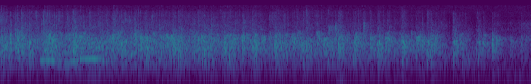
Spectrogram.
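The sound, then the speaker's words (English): A crowd applauds steadily, a dense wash of many hands clapping that holds at a strong level for several seconds before gradually thinning toward the end. “You got to give them another round of applause today.”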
